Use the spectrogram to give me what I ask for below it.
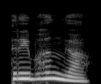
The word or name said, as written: ತ್ರಿಭಂಗಿ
